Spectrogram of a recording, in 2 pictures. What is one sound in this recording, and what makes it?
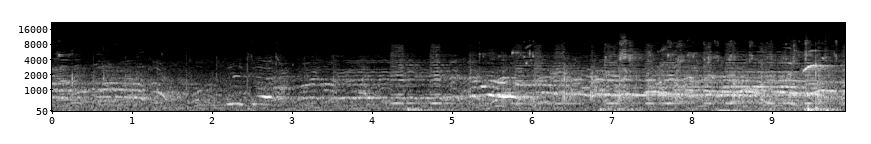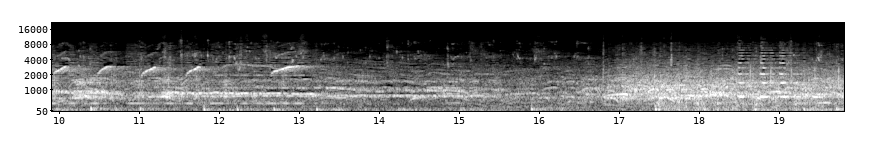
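A crowd in a large echoing arena murmurs and cheers.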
